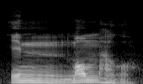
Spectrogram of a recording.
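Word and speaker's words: 잇몸: 이 몸인데 인몸하고 미음 앞에서 몸에 미음이 있죠. 이렇게 미음 앞에서 니은 발음이 겹쳐날 때, 또 냇물도 마찬가지입니다.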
